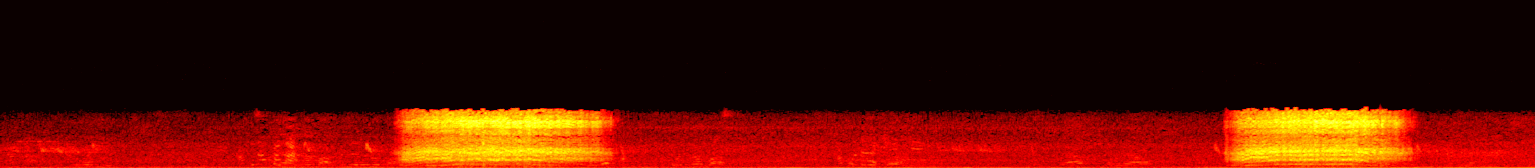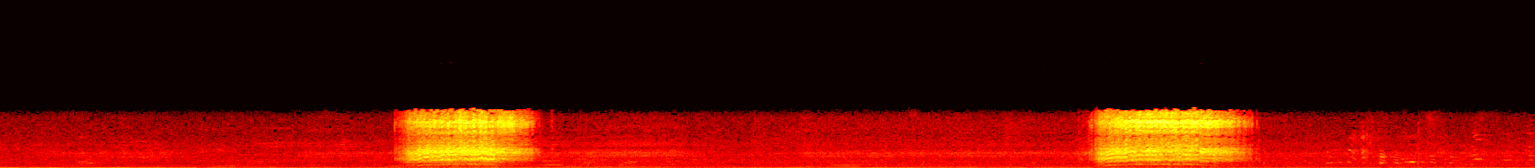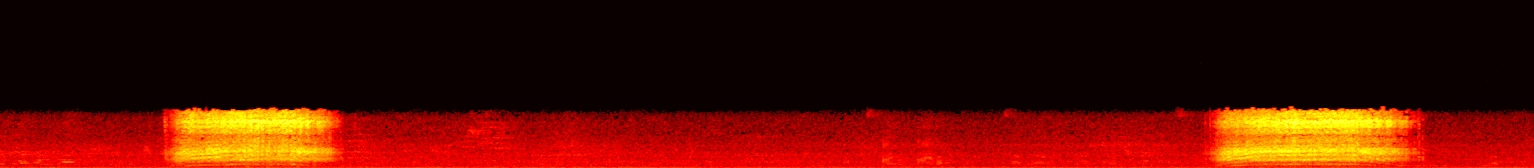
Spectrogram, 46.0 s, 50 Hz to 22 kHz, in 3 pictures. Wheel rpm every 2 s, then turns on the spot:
0, 0, 80, 0, 0, 0, 80, 10, 0, 30, 30, 0, 0, 70, 0, 0, 80, 10, 0, 0, 0, 70, 40.
none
